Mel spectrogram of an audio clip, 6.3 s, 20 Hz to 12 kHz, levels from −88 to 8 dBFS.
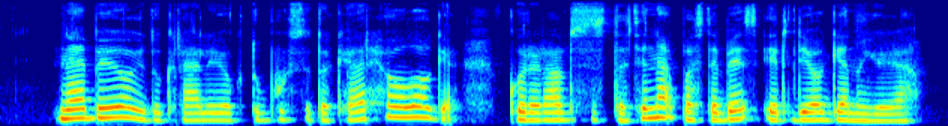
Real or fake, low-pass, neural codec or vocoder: real; 10.8 kHz; none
